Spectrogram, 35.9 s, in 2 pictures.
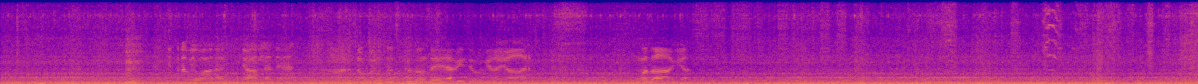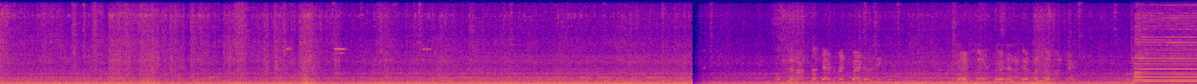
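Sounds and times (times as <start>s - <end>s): locomotive engine and wheels droning: 0.0s - 35.9s
track clacks: 0.0s - 35.9s.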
